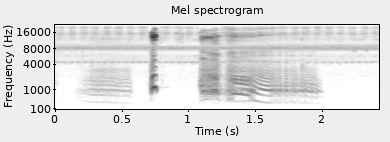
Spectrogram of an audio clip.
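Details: Chinese francolin, a decoy bird, calling: a short harsh harmonic phrase, a sharp click, then a louder grating, rattling call of about one second with descending buzzy notes, plus a faint steady high hum.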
